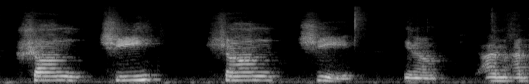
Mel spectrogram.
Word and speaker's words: Shang-Chi: It's called Shang-Chi. Shang-Chi. You know, I'm pronouncing it Shang-Chi.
